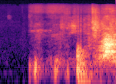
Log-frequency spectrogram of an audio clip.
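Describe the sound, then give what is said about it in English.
Dogs barking excitedly: a few short, low barks come first, then a louder, denser burst of barking and noise builds toward the end. “and my dogs are going nuts.”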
